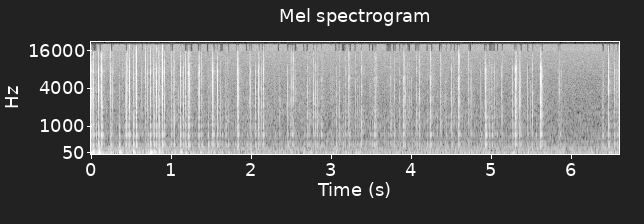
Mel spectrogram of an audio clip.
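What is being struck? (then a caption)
Paper book. A paper book of Beethoven piano sonatas is tapped in a quick, irregular patter. The taps are soft, dull and low, with short thuds that fade at once. A few louder taps come near the start before the tapping settles into a steady, quieter flutter.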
